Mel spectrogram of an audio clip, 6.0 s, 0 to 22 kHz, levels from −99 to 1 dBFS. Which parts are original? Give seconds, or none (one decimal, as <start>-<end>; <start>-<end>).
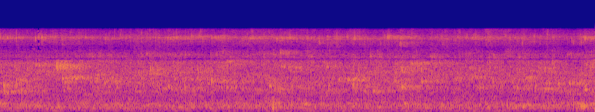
0.0-2.2; 5.1-6.0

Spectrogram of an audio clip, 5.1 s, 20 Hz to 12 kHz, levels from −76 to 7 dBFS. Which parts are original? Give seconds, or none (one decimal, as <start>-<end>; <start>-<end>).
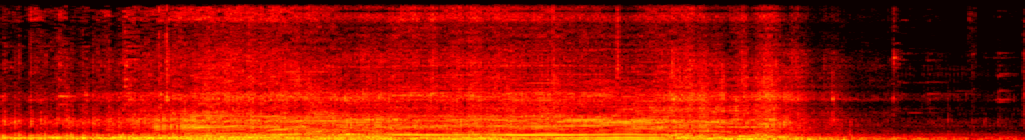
0.0-1.4; 4.5-5.1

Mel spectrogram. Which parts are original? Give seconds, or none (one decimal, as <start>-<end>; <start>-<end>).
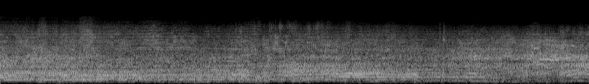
1.3-2.7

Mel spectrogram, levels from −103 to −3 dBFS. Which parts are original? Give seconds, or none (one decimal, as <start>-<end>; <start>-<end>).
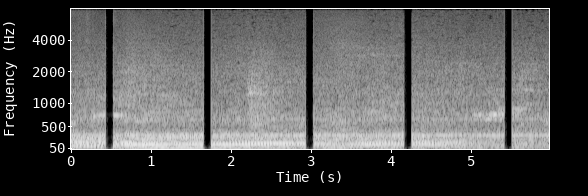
1.1-2.8; 3.7-6.0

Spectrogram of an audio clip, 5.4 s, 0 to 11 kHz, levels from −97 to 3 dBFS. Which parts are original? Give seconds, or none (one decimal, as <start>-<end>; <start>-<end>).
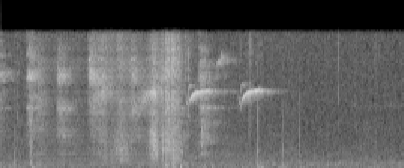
0.0-0.5; 2.4-5.4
